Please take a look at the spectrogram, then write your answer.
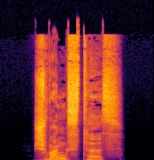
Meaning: strong/mixed nominative/accusative neuter singular superlative degree of schwank
- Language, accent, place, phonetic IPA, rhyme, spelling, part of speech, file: German, Germany, Berlin, [ˈʃvaŋkstəs], -aŋkstəs, schwankstes, adjective, De-schwankstes.ogg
